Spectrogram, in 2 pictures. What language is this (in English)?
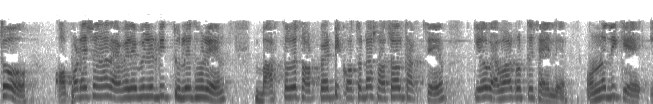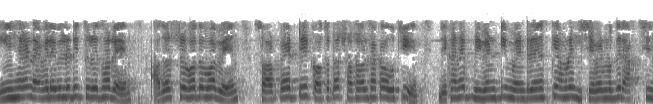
Bangla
